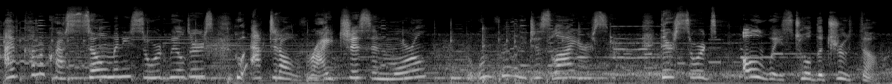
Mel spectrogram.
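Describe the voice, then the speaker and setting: A woman's voice: high voice, measured pace. A woman playing a cheerful, confident young swordswoman in video game story dialogue, speaking in a frank, friendly, breezy manner over music. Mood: earnest, resolute. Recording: background music behind the voice.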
